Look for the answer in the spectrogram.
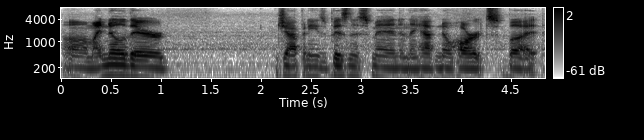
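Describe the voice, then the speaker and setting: A man's voice: fairly low pitch, flat delivery, measured pace, sharp tone, slight background noise. A man hosting a podcast, talking casually about geek news in an informal, explanatory way with some swearing. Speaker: podcast host.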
